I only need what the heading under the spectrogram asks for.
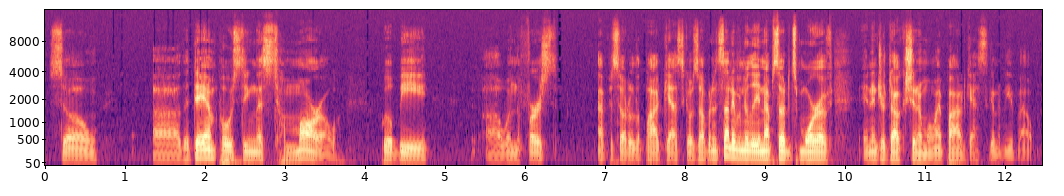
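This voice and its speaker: A man's voice: fairly low pitch, fairly quick, no echo. A young man rambling through a casual vlog announcement, full of fillers and restarts, his throat dry and short of breath. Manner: rambling, repeats himself, many fillers and restarts. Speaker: YouTuber announcing his podcast.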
